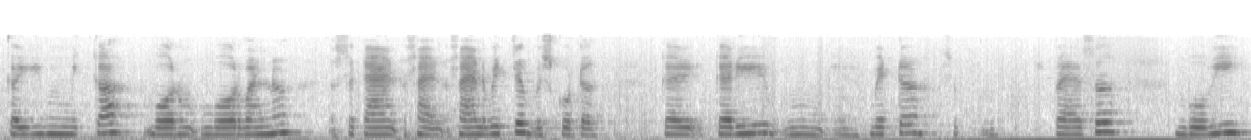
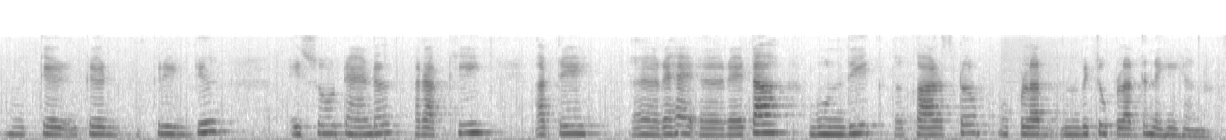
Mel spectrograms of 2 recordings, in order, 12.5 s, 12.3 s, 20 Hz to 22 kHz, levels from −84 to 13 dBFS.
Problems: constant background noise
